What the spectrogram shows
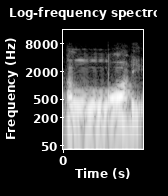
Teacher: ഇലല്ലാഹ് എന്ന് പറയുമ്പോഴുള്ള ഇസ്മുൽ ജലാല അള്ളാഹ് എന്ന പദത്തിലെ ലാമിനെ തഫ്ഖീം ചെയ്യണം. അതിൻ്റെ ദീർഘാക്ഷരമായ അലിഫിനും തഫ്ഖീം ഉണ്ടാവണം. ഇലല്ലാഹി, അല്ലാഹി എന്ന് ലാമ് തർക്കീഖിന് പകരം അല്ലാഹി എന്ന് തഫ്ഖീം ചെയ്യുക എന്ന് മാത്രം.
